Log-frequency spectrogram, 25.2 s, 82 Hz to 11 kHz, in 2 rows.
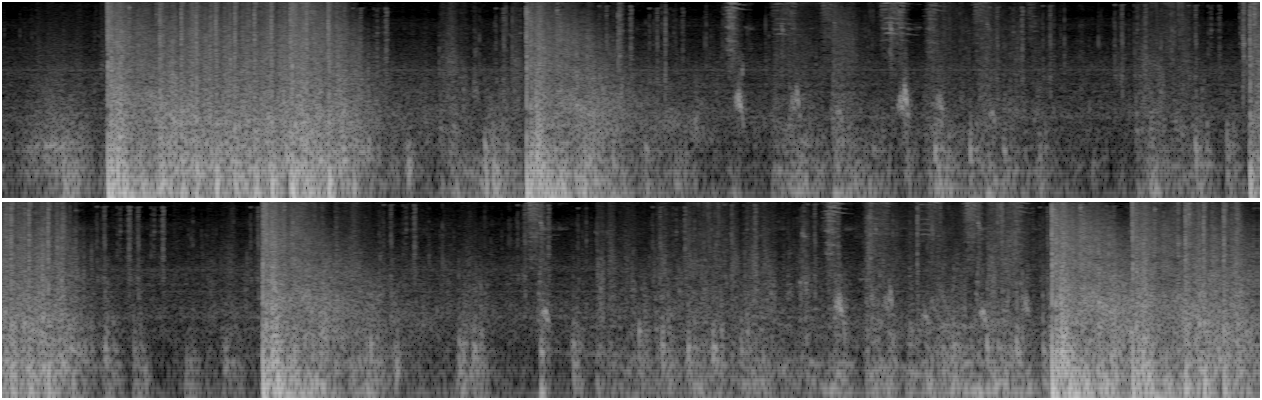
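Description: Rapid automatic gunfire in a 1v1 Fortnite-style boxfight video game, loud close bursts repeating across the stretch with brief pauses between volleys, plus mechanical reload and build clicks.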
